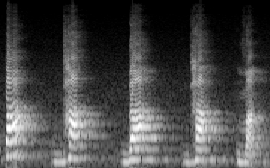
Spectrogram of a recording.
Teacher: ആ മേൽചുണ്ടും എനിക്ക് ആവശ്യമായിട്ട് വന്നു കീഴ്ചുണ്ടും ആവശ്യമായിട്ട് വന്നു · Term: ഓഷ്ട്യം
